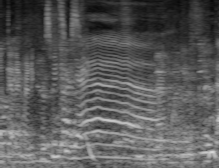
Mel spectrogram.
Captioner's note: laughing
